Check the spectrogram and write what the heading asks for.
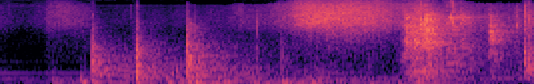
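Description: Several knocks on a door, four fairly firm, slightly uneven raps, followed by a softer hissing rustle as something shifts. No one speaks.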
